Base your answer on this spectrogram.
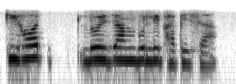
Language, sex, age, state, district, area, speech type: Assamese, female, 30-45, Assam, Sonitpur, rural, conversation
